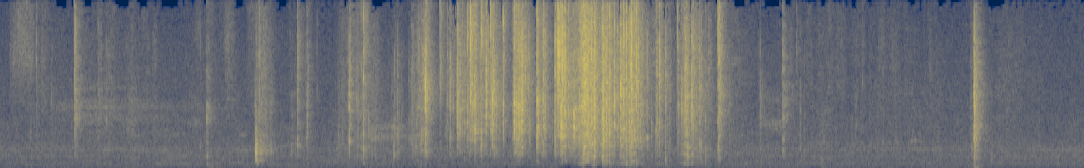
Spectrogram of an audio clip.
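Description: Hands opening a foil trading-card pack and handling the cards: a few sharp clicks, then a couple of seconds of crinkling and rustling of the wrapper around the middle, and a single click near the end.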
